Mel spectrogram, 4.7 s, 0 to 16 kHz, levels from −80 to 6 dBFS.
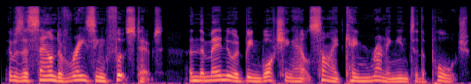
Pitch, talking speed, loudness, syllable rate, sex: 155 Hz, 255 wpm, -17 LUFS, 6.4 syllables/s, male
